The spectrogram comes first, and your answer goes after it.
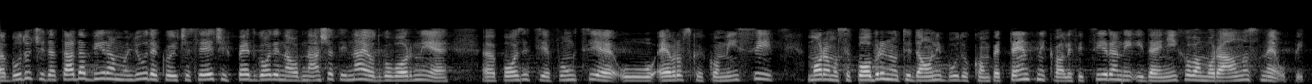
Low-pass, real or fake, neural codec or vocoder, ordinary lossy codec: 5.4 kHz; real; none; none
